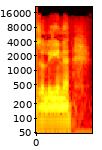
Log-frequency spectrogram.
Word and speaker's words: Alina: The old bat's name was Alina, pronounced to rhyme with cleaner, which was an irony that Dirk now no longer relished, into opening the fridge door.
